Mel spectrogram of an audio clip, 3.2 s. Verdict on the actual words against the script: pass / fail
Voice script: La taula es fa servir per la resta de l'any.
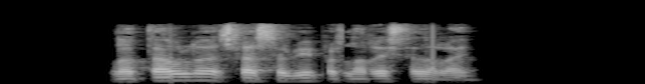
pass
